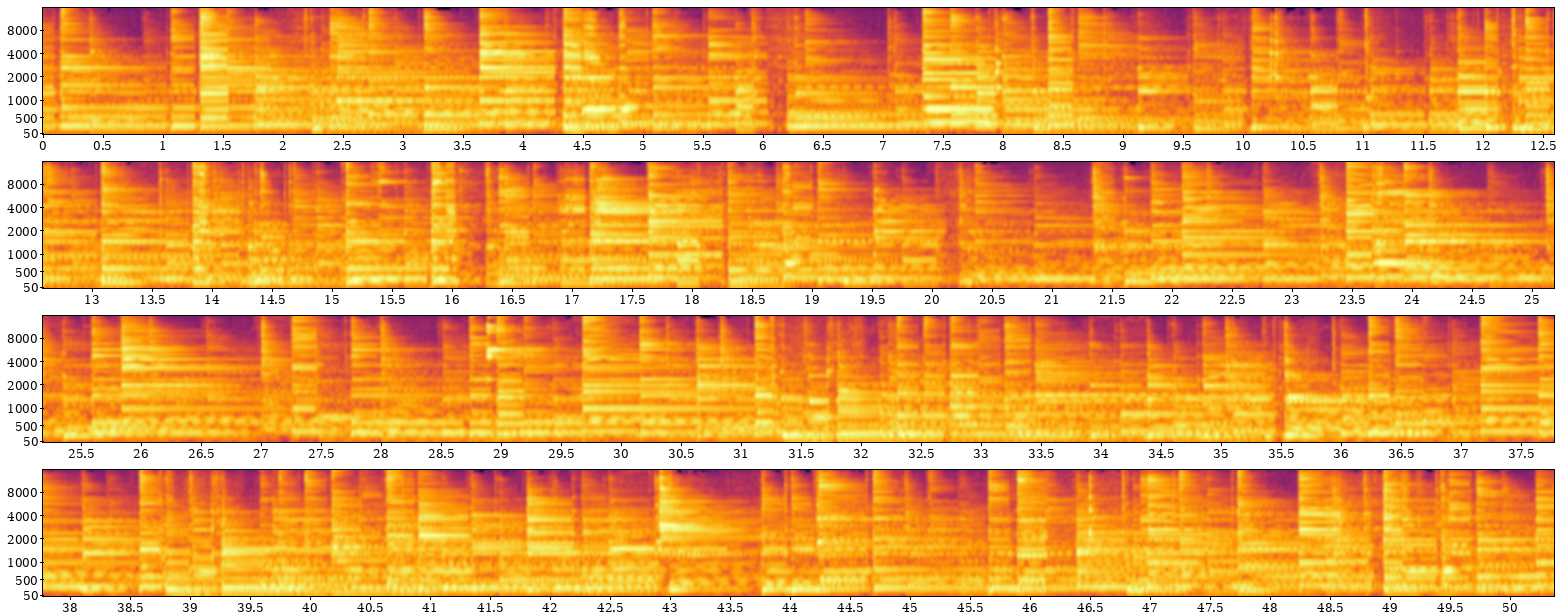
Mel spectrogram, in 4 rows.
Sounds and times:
Guitar: 0.0 - 50.3.

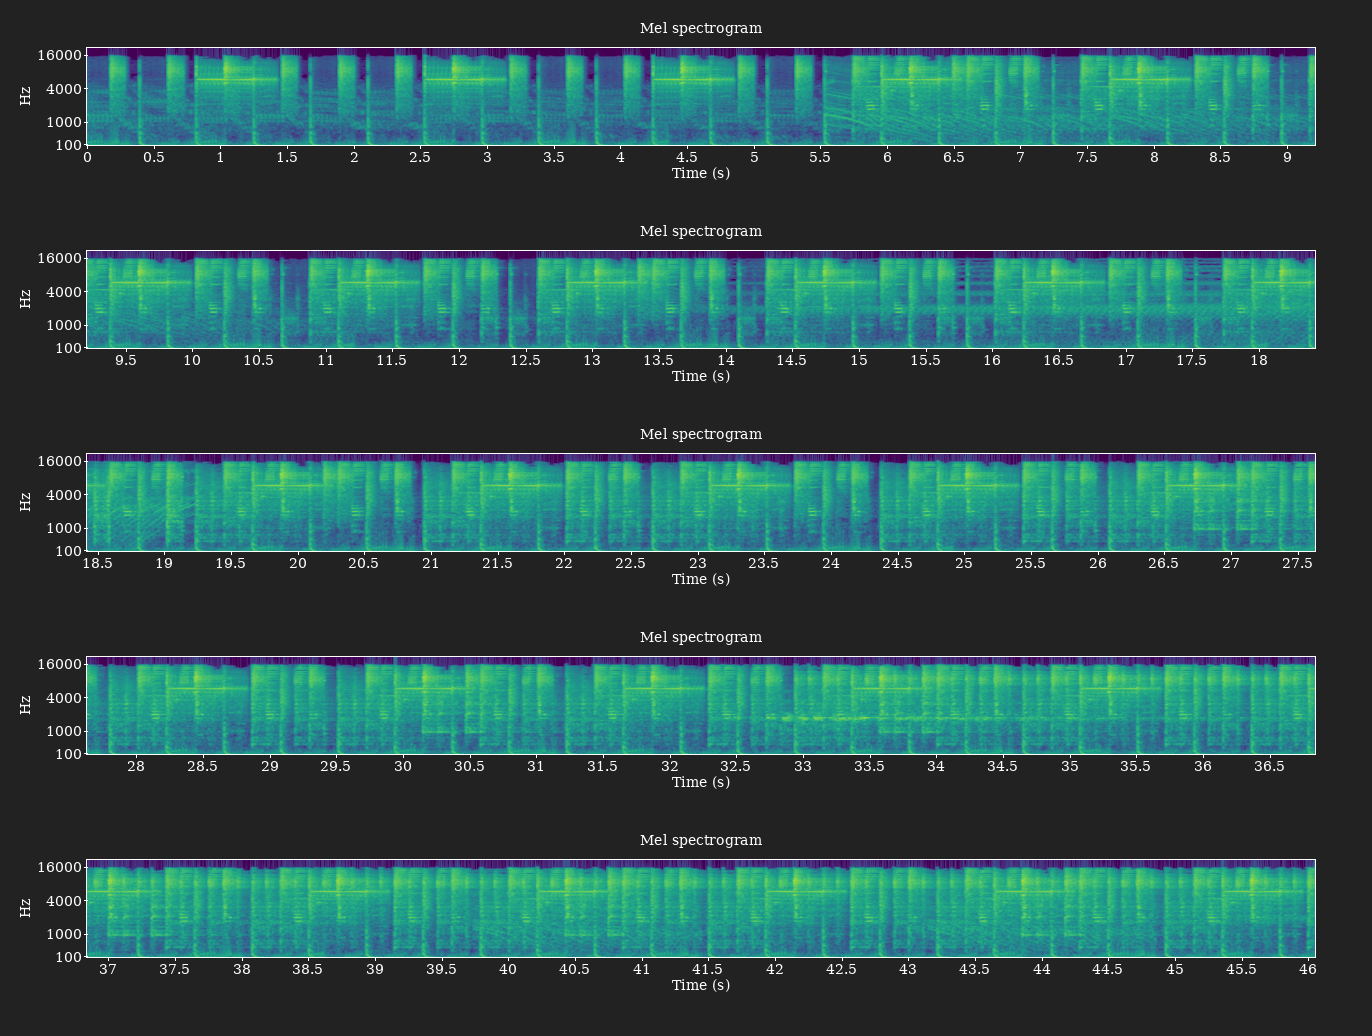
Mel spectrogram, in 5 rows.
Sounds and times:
Music: 0.0 - 46.0.

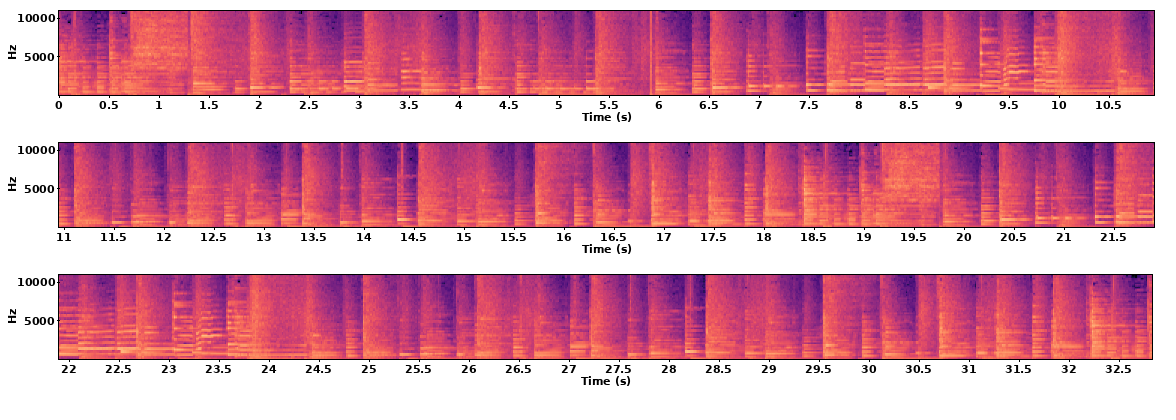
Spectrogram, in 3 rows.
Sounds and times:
Music: 0.0 - 32.8.

